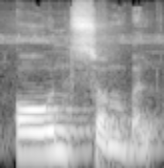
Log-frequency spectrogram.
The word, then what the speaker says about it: ensemble: s e m b l e is being pronounced as ensemble on own symbol what does it mean own symbol refers to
